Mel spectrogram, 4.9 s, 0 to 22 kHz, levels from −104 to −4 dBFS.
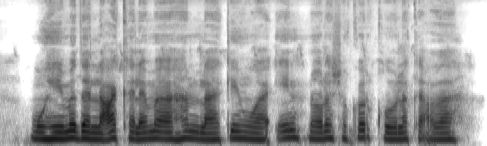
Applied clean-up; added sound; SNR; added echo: neural mask model Resemble Enhance denoiser.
